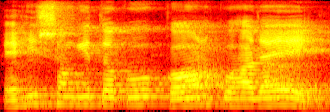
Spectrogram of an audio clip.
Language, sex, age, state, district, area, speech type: Odia, male, 60+, Odisha, Boudh, rural, read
